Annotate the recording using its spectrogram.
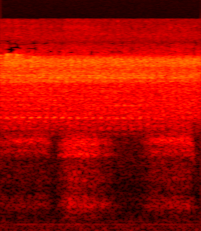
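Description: Steady, high-pitched chorus of insects, with faint outdoor background noise.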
